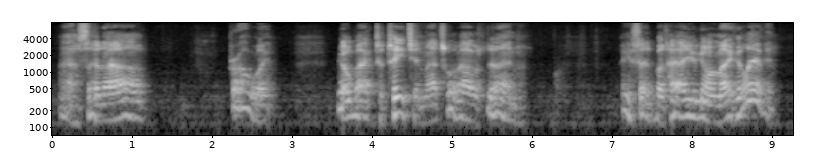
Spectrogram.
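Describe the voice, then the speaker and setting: With an Appalachian accent, a man speaks at a fairly slow pace, leaving long, frequent pauses. His voice is somewhat breathy and fairly high in pitch. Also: ordinary pitch variation. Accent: Appalachian Kentucky. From Kentucky. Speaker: air force veteran, former teacher. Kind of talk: interview answer.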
